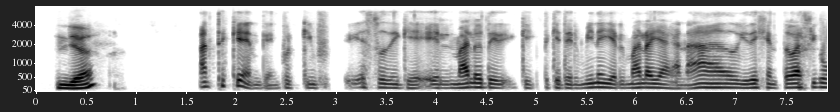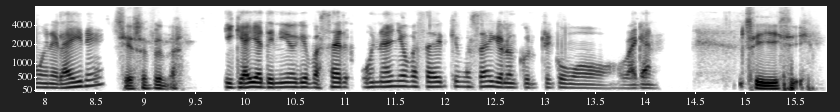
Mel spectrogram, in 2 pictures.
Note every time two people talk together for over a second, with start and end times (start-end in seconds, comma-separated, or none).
none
